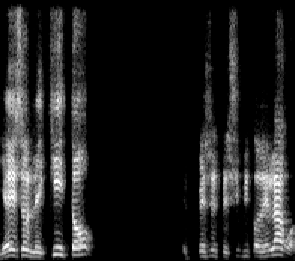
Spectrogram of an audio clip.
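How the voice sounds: A man talks at a moderate pace with lively intonation and fairly high pitch. His tone is fairly bright, with a slightly husky edge.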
